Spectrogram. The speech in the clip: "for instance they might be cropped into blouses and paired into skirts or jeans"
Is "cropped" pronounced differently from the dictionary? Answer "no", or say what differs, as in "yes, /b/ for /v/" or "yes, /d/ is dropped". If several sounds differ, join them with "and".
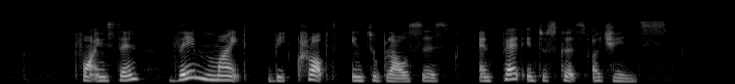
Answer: no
